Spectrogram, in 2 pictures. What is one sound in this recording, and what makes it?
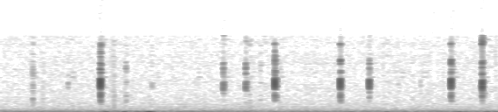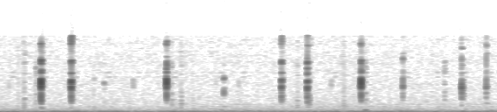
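Small clicks and taps come from something handled close by.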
